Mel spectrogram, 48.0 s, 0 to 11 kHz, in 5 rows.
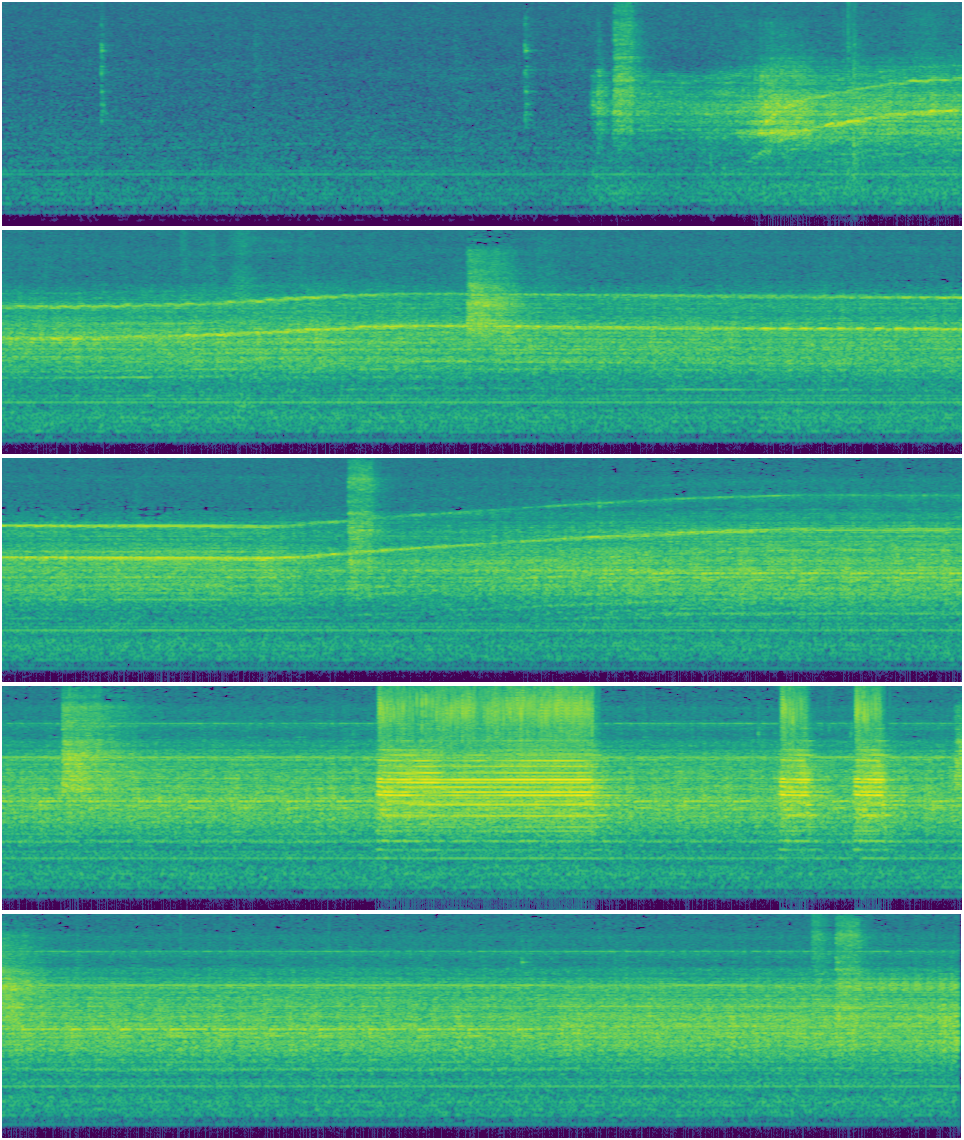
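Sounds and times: model locomotive diesel engine sound: 0.0s - 47.9s
whine climbing in pitch: 6.4s - 47.9s
locomotive horn blast: 32.6s - 35.0s, 36.6s - 37.9s.

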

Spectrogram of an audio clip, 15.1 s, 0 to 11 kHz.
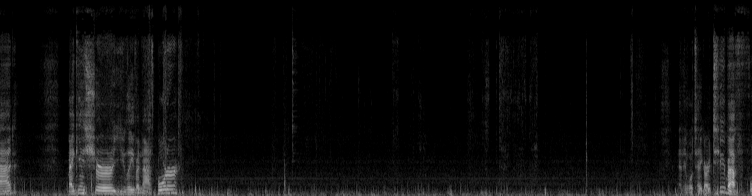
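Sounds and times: paper rubbing and rustling: 9.2s - 11.3s.

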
